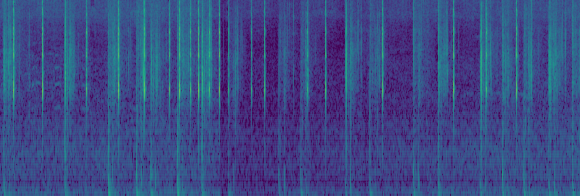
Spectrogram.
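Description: Short menu clicks tick rapidly as a selection scrolls through a list.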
